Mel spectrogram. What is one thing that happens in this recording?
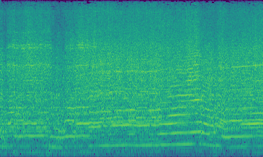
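A car engine roars loudly from inside the car, its pitch rising and falling with gear changes.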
